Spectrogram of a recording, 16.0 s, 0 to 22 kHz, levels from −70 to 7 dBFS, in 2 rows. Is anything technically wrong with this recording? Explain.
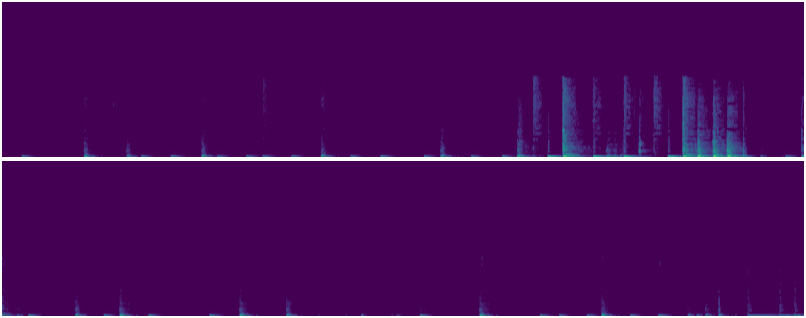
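Yes. This music clip has three kinds of technical fault: codec damage throughout, two pre-echoes, and three abrupt level changes.

HE-AAC compression runs the whole length, and the damage is heavy. Nothing is present above about 11.5 kHz. The treble below that is likely rebuilt by spectral band replication, in which lower bands are copied upward and shaped by a coarse envelope, so its harmonics do not line up with the real ones beneath. That fits a very low bitrate of around 12 kbps. A plain low-pass filter would leave dull but clean highs. Here the top end is present but synthetic.

Pre-echo occurs from 2.57 to 2.60 s, spread over 26 ms, and again at 7.98 s, spread over 12 ms. The codec spreads its quantisation noise across a whole transform block. When a sharp attack falls late in that block, noise sized for the loud part spills into the quiet moment just before it. 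The hiss comes ahead of the attack, which is how it differs from reverb or echo, and the onset itself loses definition.

Sudden gain jumps occur at 5.15 s, 11.09 s and 15.19 s. At 5.15 s the level rises by about 18 dB and holds until 7.41 s. At 11.09 s it drops by about 18 dB until 11.96 s. At 15.19 s it drops by about 12 dB until 15.31 s. The cause is likely a digital gain change applied from one sample to the next with no ramp. The music and its background noise step together in a single instant. A fader move or a compressor would glide over time instead.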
